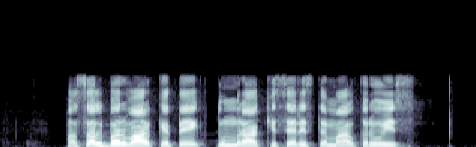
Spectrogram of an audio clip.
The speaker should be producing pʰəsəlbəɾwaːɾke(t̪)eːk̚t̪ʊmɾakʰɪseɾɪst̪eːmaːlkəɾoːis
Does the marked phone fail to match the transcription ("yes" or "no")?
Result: no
